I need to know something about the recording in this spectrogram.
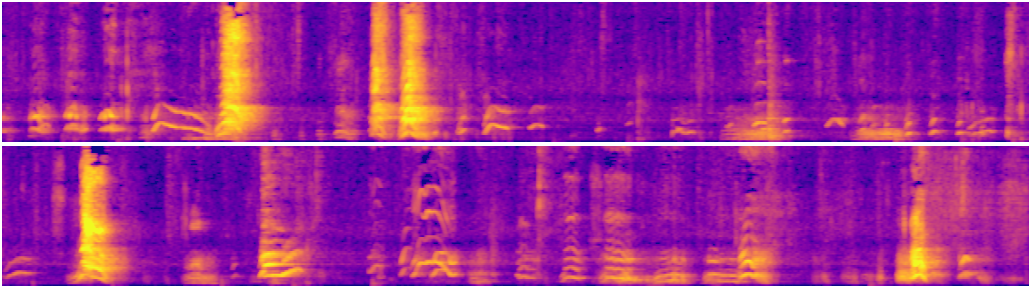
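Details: Three-week-old Jack Russell Terrier mix puppies produce scattered sharp squealing yelps and rising whines over about twenty seconds, coming in irregular bursts from several pups, with quieter mutters and shuffling between them.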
